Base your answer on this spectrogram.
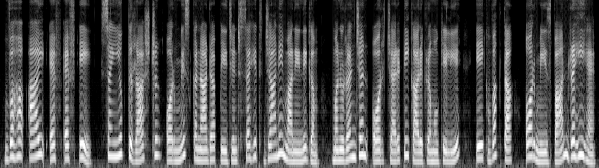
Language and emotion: Hindi, neutral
